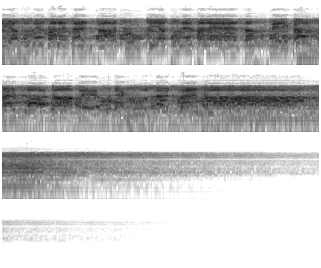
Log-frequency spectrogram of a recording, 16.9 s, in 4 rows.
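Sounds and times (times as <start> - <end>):
Christmas song: 0.0 - 12.3.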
